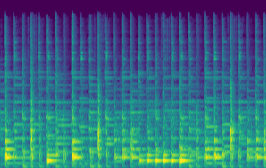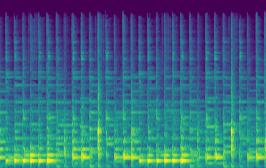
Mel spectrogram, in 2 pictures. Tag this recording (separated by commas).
playing congas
